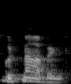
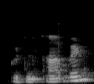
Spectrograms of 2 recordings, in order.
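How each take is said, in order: First: It is said in a casual, reduced everyday way. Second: It is said in full, carefully and formally. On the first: This is how people say it in daily speech. "becomes Guten Abend" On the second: This is the textbook way, not everyday speech. "Guten Abend becomes"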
